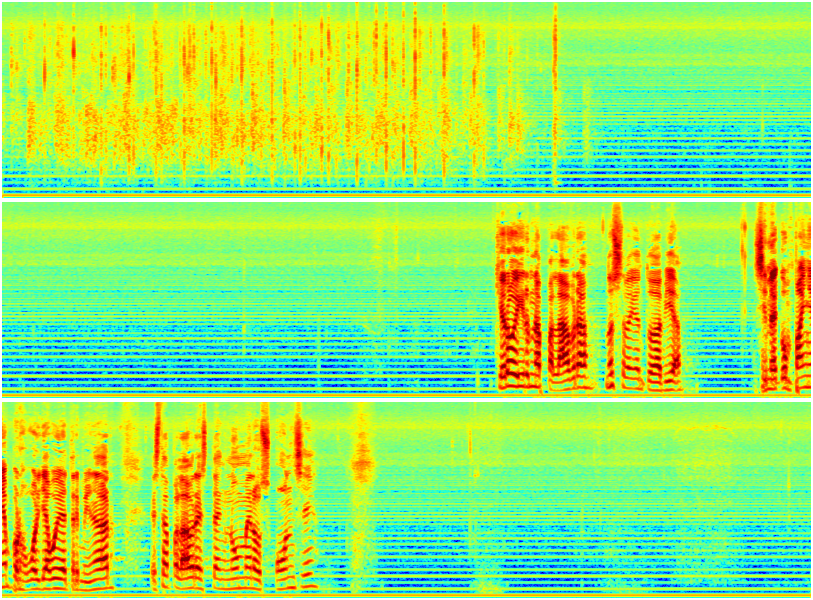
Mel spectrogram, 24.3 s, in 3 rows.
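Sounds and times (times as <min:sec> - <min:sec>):
audience applauding: 0:00.0 - 0:05.6
speech: 0:13.0 - 0:15.0, 0:15.6 - 0:19.9.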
